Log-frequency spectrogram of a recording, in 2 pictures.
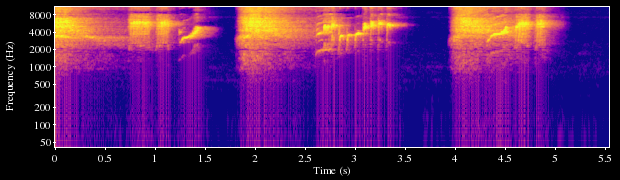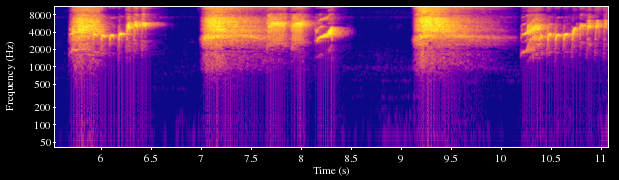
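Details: Cream-vented bulbul, singing busily and fanning its tail, gives a steady run of loud phrases about every two seconds. Each begins with a harsh, rushing burst and ends in quick, rising, twisting whistled notes.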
